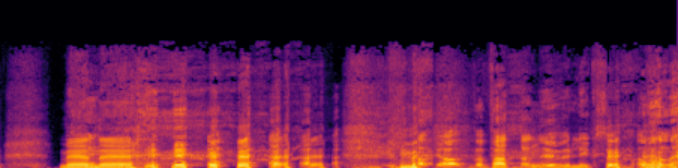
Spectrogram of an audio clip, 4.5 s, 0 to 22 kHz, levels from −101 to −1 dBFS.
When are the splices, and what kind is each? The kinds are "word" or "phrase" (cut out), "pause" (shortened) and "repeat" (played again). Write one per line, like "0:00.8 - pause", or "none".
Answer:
0:02.9 - word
